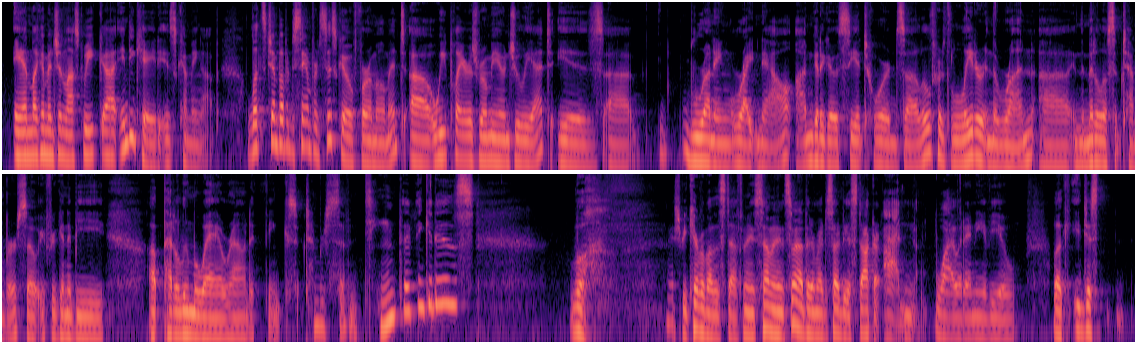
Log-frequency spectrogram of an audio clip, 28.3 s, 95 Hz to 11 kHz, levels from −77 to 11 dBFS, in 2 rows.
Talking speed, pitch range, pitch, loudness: 210 wpm, 105-140 Hz, 115 Hz, -19 LUFS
